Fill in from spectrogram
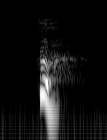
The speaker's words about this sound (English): Big yawn.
